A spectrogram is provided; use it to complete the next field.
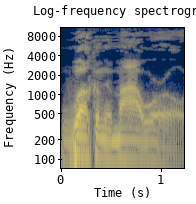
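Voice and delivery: acted, ice-cool, unbothered delivery. Retelling a comic scene where a flash blinds everyone: cool Matt Murdock line. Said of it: "real cool".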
